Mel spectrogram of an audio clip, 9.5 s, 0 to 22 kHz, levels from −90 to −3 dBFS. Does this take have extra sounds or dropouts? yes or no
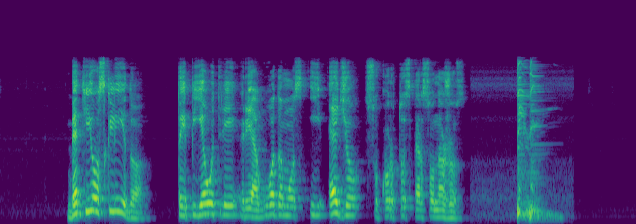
yes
